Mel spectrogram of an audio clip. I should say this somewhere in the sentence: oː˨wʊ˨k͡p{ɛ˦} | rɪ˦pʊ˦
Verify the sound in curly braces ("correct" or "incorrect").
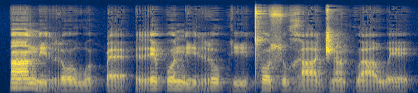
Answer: incorrect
